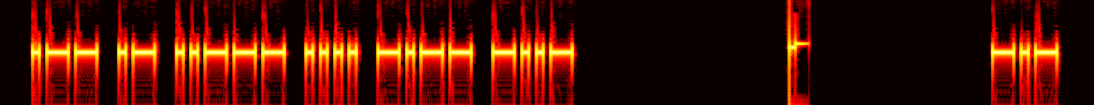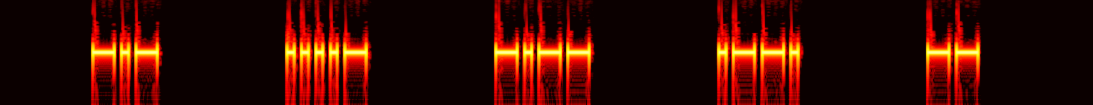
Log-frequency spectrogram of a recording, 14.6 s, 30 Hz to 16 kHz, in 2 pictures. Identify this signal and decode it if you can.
Morse code, heard as a keyed tone, about 25 wpm, spaced as for 13 wpm, 700 Hz. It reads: WA2HYX KK4YPM
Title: USA Call Signs - 6 Characters - 6x Character Spacing - 25wpm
